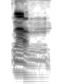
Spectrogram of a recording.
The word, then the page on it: NUM: British English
